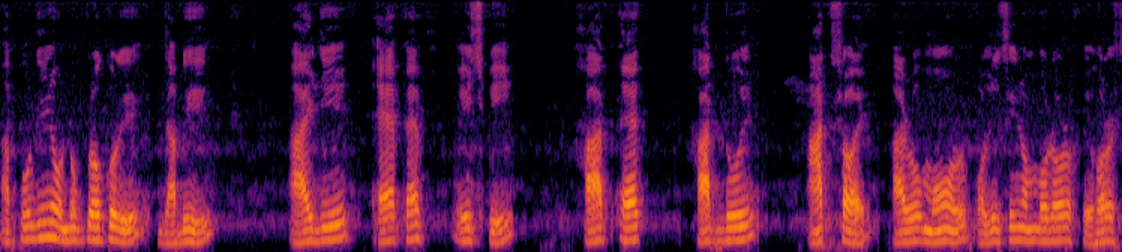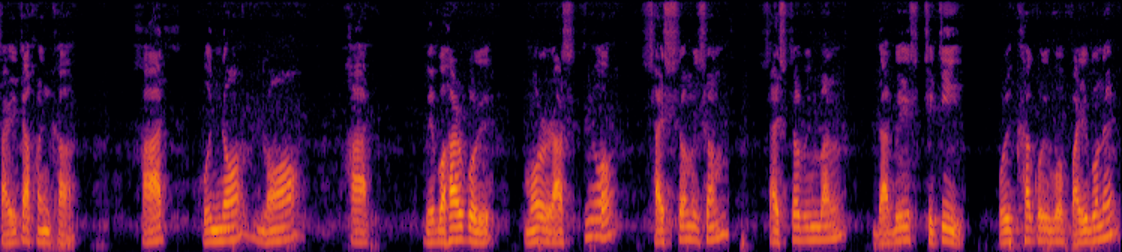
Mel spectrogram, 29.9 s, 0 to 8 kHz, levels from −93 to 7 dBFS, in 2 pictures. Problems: none marked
